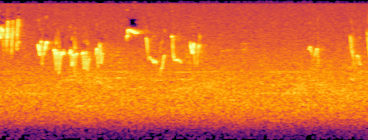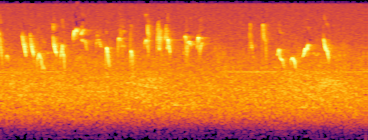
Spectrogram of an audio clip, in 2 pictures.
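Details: Pallas's leaf warbler, a scarce passage migrant, on Hegura Island, Japan: a steady stream of short, high, sharp chips and clipped notes in quick irregular clusters, with faint steady background hiss.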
